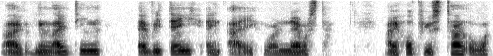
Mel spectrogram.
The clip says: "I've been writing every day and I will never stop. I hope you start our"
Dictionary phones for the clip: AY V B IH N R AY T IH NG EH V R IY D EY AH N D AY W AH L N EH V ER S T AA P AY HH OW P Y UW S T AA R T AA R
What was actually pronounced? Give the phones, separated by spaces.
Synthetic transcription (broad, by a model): AY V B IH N L AY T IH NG EH V R IY D EY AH N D AY W AH L N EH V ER S T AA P AY HH OW P Y UW S T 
